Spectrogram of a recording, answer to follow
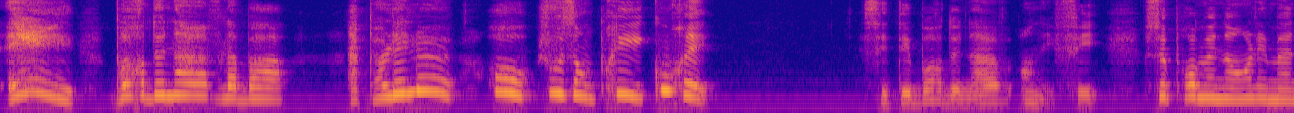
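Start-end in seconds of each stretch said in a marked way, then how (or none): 0.1-5.4 high, loud, urgent hail; exclaimed calling out. A narrator's reading. Nana hailing Bordenave across the lawn, urgent calling out. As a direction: shout to someone across the field. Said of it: "l'interrompit par une exclamation".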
